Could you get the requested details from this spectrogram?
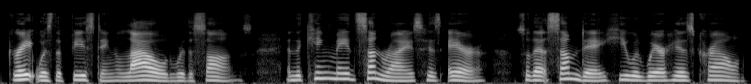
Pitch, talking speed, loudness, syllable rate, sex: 195 Hz, 190 wpm, -18 LUFS, 4.2 syllables/s, female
